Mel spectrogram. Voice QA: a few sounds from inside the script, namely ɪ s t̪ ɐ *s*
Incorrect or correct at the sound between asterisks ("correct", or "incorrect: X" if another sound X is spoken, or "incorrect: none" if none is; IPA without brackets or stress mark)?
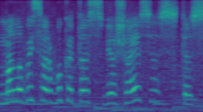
correct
